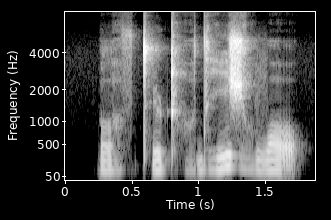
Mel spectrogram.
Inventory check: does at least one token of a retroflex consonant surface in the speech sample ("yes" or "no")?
yes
